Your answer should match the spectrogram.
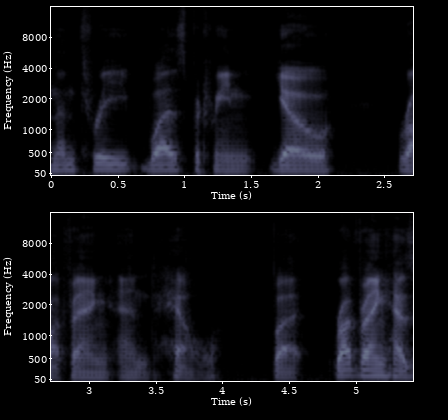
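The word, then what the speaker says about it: Rotwang: And so he takes the map fragments to his old buddy Rotvang, not Rotvang. I guess Rotvang would be the more accurate pronunciation.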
